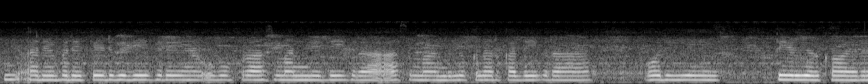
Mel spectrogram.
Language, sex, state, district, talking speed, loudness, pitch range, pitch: Hindi, female, Haryana, Charkhi Dadri, 160 wpm, -15 LUFS, 200-210 Hz, 205 Hz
